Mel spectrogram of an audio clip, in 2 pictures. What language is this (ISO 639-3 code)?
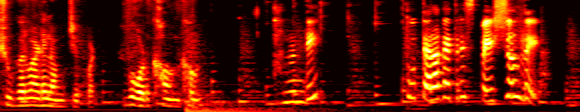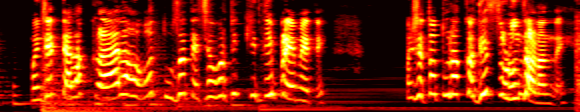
mar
